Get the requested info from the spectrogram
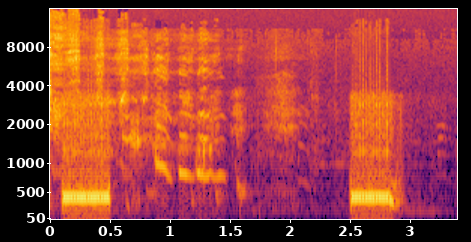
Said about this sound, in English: It's call forwarding.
